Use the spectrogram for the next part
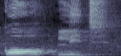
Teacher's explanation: बोला जाएगा कॉलेज, तो को पे स्ट्रेस है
